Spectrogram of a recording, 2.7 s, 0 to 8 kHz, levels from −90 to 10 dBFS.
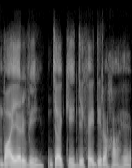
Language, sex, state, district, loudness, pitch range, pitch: Hindi, male, Arunachal Pradesh, Longding, -17 LUFS, 110-135 Hz, 120 Hz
